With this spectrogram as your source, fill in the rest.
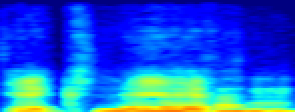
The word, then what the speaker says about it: erklären: Ich kann es erklären. I can explain. Make sure to pronounce the umlaut here. It's ä. Ä, erklären.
